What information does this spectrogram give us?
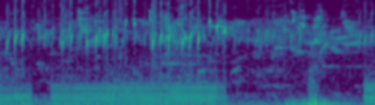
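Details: Goldfinch twittering played to coax a silent goldfinch into song: repeated bright chirps and short trilled runs, over low held musical tones that stop at three seconds, then a brief low rumble.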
